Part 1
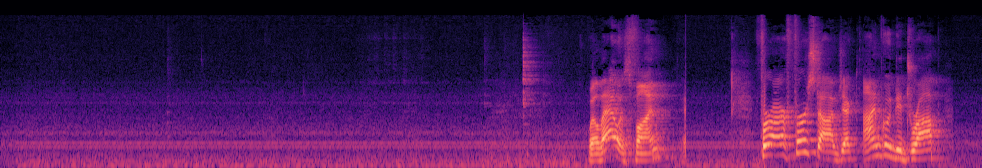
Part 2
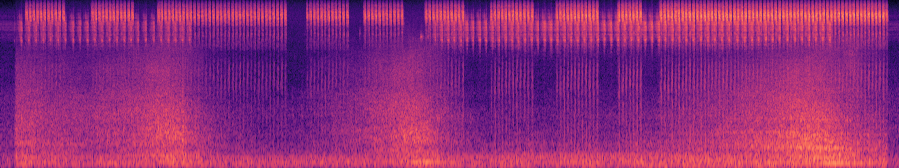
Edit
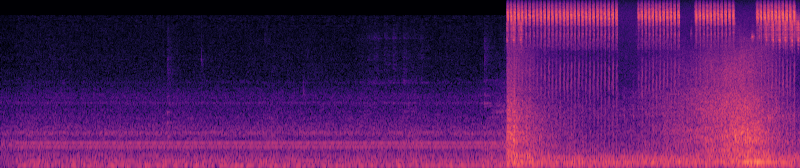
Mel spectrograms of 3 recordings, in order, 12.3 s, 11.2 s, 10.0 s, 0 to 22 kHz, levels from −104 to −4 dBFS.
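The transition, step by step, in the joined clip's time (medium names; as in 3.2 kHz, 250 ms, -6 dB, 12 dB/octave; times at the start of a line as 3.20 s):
part 1
6.33 s: go over to part 2 from 2.19 s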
